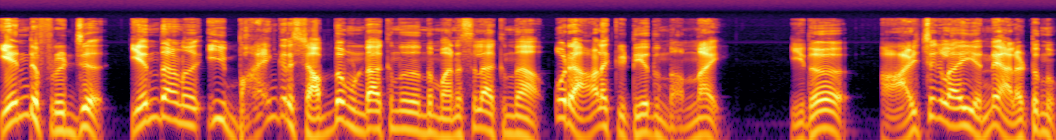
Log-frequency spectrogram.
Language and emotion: Malayalam, happy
